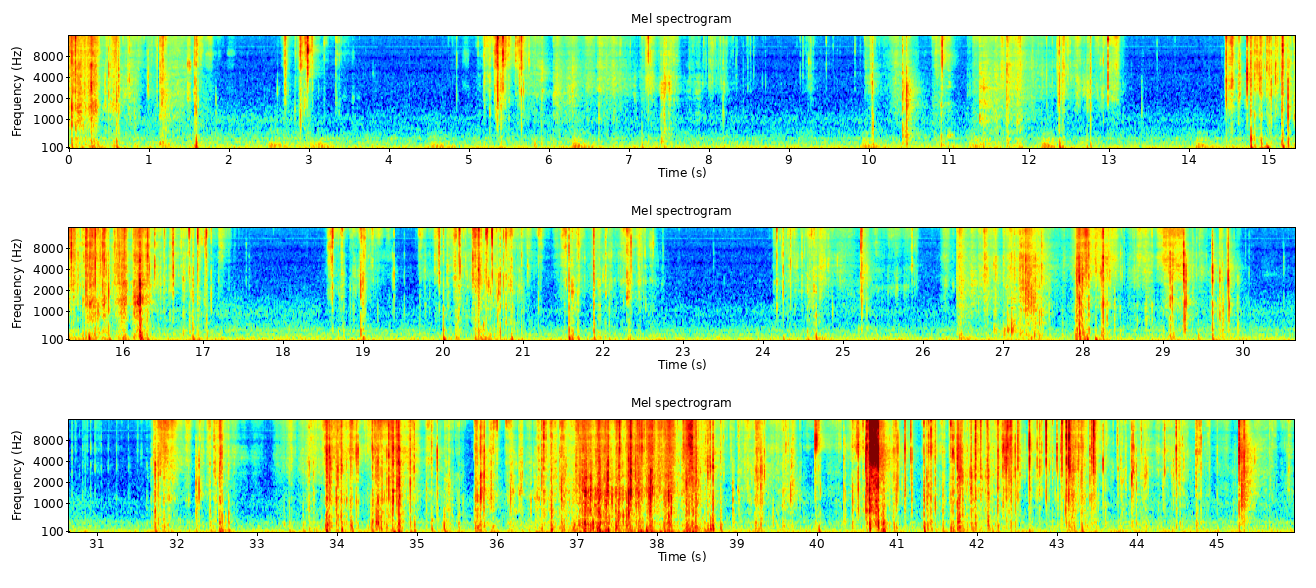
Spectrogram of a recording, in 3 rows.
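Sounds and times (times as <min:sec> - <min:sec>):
plastic packaging crinkling: 0:00.0 - 0:01.8, 0:14.4 - 0:17.3, 0:18.6 - 0:22.7, 0:30.8 - 0:45.9.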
